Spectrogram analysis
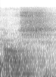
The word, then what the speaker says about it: H: Indeed, I write H and I hear ash, axe. H is pronounced ash in French.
